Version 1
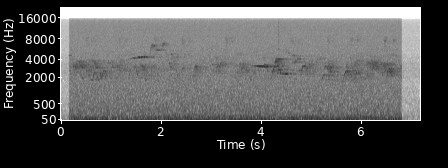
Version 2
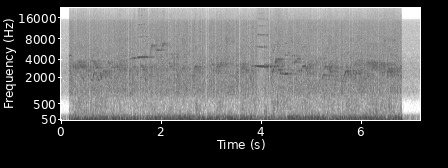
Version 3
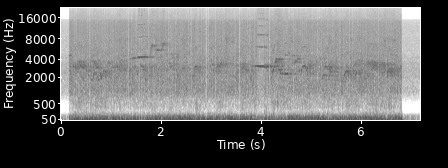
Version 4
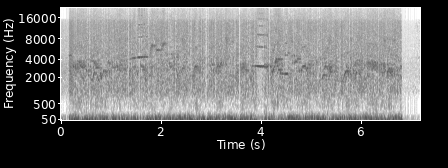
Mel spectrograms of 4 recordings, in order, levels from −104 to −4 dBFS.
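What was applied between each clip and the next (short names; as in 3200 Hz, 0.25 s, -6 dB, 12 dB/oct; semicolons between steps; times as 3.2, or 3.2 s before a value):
inverse Chebyshev band-stop 220–470 Hz, stop band 60 dB; tube stage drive 34 dB, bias 0.4
bell 260 Hz -12.5 dB 0.97 oct; gain -3.5 dB
reverb removal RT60 1.2 s; crackle 120/s -54 dBFS; gain +2 dB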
